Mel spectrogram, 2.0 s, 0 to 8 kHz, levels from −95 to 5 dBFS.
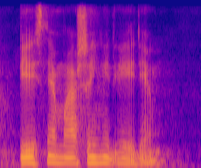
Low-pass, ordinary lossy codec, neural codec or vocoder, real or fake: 7.2 kHz; none; codec, 24 kHz, 0.9 kbps, WavTokenizer, small release; fake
